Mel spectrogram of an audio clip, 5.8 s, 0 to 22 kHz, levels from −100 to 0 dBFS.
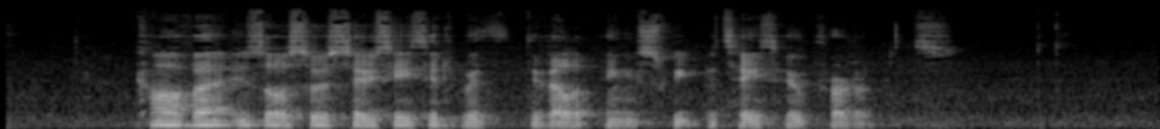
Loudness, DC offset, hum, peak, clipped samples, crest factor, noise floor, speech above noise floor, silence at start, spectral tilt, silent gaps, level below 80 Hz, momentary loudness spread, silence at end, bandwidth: -38 LUFS; under 0.1%; none; -18 dBFS; under 0.1%; 22 dB; -68 dBFS; 30 dB; 0.7 s; -5.5 dB/octave; none; -72 dBFS; 13 LU; 1.1 s; 16 kHz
